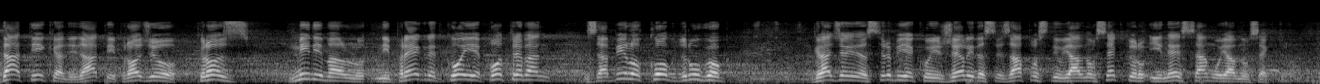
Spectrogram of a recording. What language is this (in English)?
Serbian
